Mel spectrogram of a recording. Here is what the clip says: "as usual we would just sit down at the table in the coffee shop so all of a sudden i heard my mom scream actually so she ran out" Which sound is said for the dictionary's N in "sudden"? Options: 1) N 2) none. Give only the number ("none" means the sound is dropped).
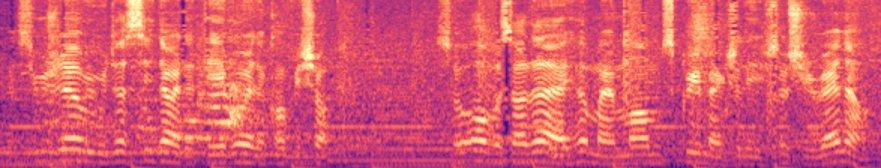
2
